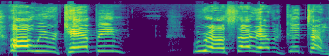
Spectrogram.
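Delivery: put-on cheerful kid voice. Kid telling dad about mosquito trip, high cheerful voice. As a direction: sound blissfully unaware.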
